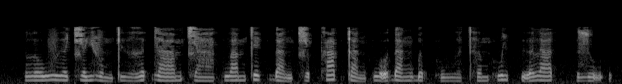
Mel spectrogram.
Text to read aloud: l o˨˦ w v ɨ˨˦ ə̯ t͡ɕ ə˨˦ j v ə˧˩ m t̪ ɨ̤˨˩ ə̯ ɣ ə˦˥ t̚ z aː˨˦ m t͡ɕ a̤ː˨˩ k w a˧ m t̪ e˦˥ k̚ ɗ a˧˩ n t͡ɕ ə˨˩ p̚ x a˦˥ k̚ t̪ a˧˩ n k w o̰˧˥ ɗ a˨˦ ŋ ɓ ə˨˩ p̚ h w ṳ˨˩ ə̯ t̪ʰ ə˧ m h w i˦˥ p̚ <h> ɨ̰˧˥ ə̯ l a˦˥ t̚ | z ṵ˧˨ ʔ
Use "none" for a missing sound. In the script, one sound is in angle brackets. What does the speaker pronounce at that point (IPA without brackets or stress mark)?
ʔ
